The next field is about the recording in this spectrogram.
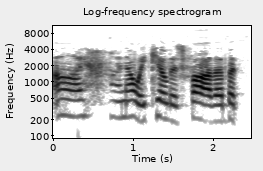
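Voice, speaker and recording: A woman's voice: medium pitch, steady tone, a little fast, lightly acted. An actress playing a detective's curious, sympathetic female companion, playful, in 1940s radio drama style on a tinny old recording.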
